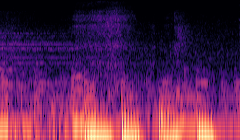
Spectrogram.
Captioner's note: inhales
